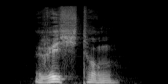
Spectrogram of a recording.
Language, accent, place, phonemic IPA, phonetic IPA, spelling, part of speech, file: German, Germany, Berlin, /ˈʁɪçtʊŋ/, [ˈʁɪçtʰʊŋ], Richtung, noun / preposition, De-Richtung.ogg
- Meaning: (noun) 1. direction 2. school of thought, branch, subfield (also used in a wider sense of "type" in certain compounds)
